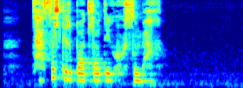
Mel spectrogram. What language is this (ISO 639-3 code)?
mon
